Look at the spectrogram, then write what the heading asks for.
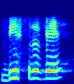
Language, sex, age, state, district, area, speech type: Nepali, male, 18-30, West Bengal, Alipurduar, urban, conversation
